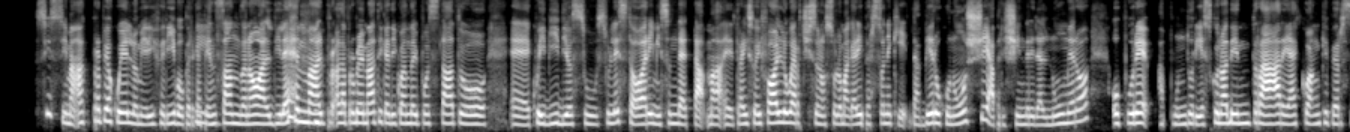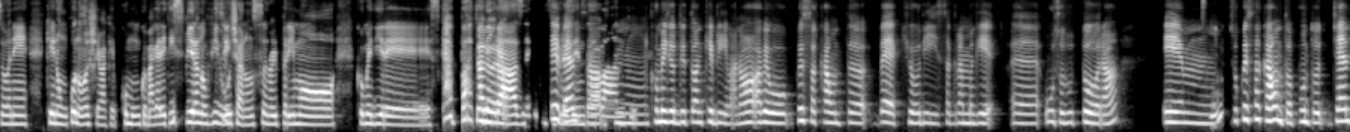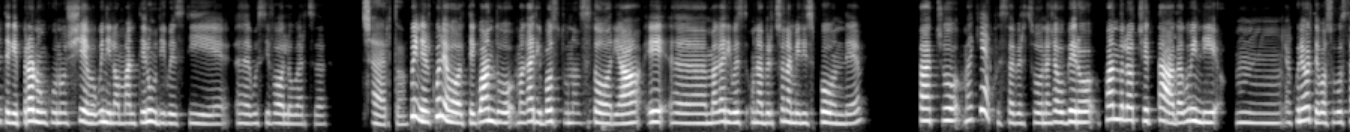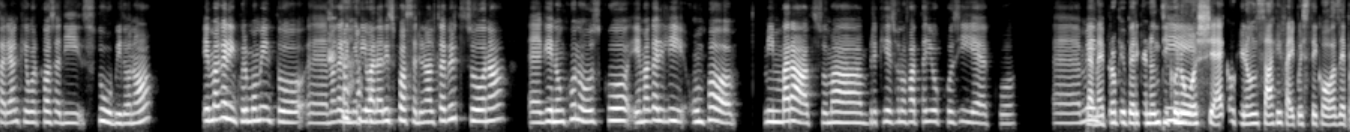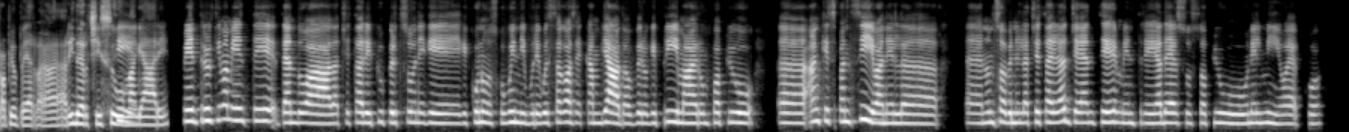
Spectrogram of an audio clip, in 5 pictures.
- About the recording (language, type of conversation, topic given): Italian, podcast, Cosa condividi e cosa non condividi sui social?
- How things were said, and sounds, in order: chuckle; laughing while speaking: "dilemma"; in English: "story"; laughing while speaking: "scappato"; "Instagram" said as "Instangram"; chuckle; chuckle; "persone" said as "perzone"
